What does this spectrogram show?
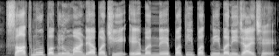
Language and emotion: Gujarati, neutral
